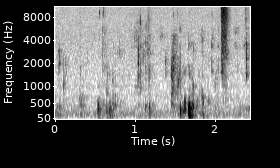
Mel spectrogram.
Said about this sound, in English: Let's do sips first, then we'll talk about it.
